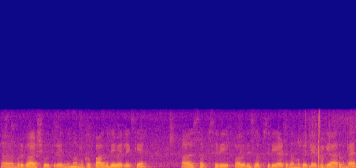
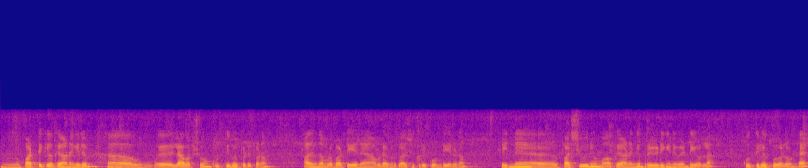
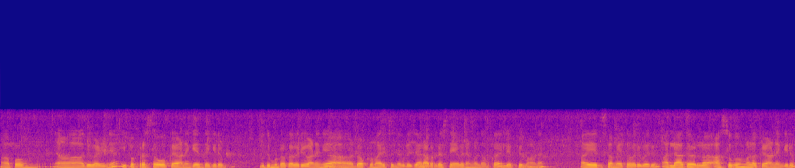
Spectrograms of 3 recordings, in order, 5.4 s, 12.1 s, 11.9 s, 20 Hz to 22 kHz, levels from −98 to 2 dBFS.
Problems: none marked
